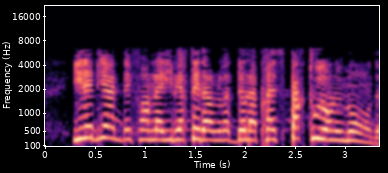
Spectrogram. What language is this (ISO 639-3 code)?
fra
